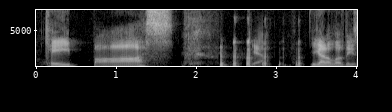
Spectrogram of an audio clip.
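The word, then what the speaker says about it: K-Bāss: It's K-B-A with a line over it, S, K-Boss.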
